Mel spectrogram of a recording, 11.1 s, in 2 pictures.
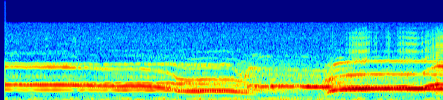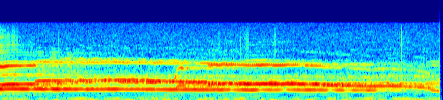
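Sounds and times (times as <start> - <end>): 
wolf: 0.1 - 11.0.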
